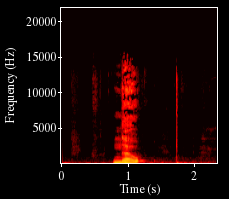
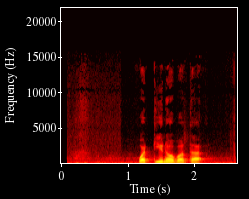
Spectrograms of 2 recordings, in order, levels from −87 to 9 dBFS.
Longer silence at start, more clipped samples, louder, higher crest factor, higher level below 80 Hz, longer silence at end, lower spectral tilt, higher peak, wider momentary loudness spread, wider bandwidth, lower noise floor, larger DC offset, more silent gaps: first, 0.8 s vs 0.25 s; neither; second, -29 LUFS vs -23 LUFS; about the same, 22 dB vs 20 dB; about the same, -54 dBFS vs -50 dBFS; about the same, 0.55 s vs 0.5 s; second, -5.5 dB/octave vs -8.5 dB/octave; second, -12 dBFS vs -6 dBFS; first, 25 LU vs 5 LU; about the same, 15.5 kHz vs 14.5 kHz; first, -63 dBFS vs -48 dBFS; neither; neither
